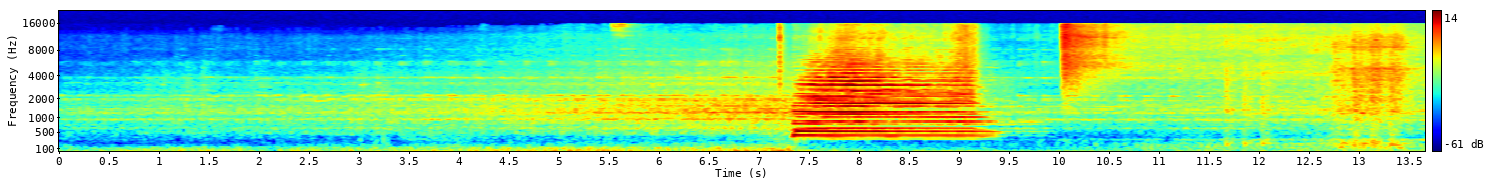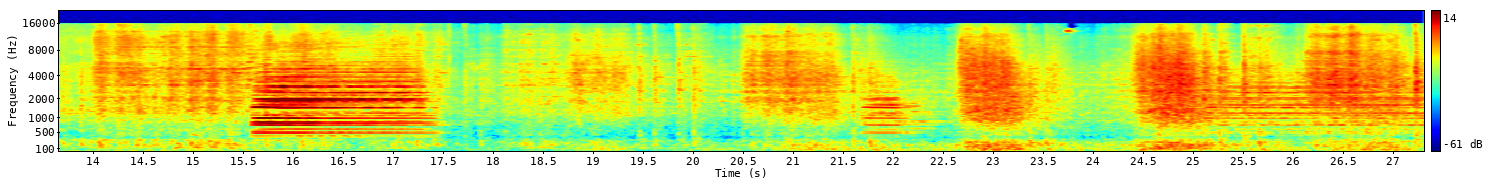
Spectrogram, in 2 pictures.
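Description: CSX freight train approaching with a building low rumble, its locomotive air horn sounding two long blasts about seven and sixteen seconds in and a short one near twenty-two seconds. The lead diesel locomotives pass, then the rumble and clatter of double-stack intermodal container cars rolling by.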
